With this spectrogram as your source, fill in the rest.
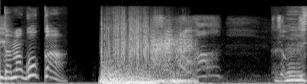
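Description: A hard kick lands with a heavy thud.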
